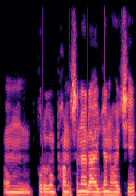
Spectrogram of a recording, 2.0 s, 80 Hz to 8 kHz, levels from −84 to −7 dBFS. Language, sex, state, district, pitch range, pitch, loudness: Bengali, male, West Bengal, Malda, 125-140 Hz, 135 Hz, -18 LUFS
